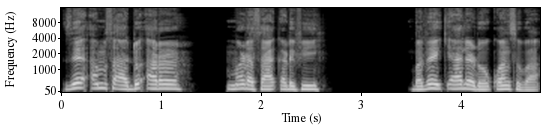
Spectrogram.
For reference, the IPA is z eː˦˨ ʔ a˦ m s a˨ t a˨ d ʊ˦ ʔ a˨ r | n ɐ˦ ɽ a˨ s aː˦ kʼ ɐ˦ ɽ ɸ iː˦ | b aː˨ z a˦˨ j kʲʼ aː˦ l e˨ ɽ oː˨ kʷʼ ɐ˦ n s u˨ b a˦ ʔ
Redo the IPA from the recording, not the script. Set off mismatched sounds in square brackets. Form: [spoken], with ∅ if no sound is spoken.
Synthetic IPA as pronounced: z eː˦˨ ʔ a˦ m s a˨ [ʔ] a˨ d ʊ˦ ʔ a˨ r | [m] ɐ˦ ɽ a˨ s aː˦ kʼ ɐ˦ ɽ ɸ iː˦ | b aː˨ z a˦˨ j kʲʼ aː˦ l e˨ ɽ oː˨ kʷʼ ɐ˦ n s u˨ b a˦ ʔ

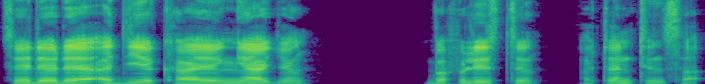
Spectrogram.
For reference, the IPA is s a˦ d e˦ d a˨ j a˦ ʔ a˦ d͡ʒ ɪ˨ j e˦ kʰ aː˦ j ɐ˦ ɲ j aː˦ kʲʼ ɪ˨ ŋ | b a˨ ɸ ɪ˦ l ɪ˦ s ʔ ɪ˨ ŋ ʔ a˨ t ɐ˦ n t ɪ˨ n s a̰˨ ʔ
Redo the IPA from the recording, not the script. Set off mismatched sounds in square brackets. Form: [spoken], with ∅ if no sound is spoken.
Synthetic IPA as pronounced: s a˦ d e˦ d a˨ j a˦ ʔ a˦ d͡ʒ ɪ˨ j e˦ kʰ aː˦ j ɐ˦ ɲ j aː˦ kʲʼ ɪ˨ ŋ | b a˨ ɸ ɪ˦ l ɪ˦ s [t] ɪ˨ ŋ ʔ a˨ t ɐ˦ n t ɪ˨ n s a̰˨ ʔ

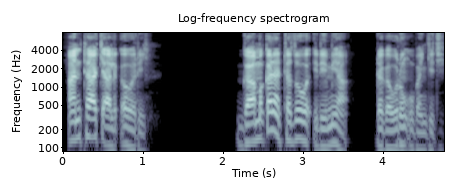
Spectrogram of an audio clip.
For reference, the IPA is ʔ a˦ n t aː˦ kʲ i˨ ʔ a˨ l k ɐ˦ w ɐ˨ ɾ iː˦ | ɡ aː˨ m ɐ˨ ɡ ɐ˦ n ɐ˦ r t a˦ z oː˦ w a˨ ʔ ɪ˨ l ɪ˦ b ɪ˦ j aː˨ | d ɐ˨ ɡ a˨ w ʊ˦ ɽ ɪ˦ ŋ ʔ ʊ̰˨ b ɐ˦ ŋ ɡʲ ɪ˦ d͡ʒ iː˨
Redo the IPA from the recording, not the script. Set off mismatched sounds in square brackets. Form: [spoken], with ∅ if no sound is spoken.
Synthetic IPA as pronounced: ʔ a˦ n t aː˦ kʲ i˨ ʔ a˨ l [kʼ] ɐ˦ w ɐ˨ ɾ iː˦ | ɡ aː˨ m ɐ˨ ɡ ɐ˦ n [ɐ˨] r t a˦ z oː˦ w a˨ ʔ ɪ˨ l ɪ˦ [m] ɪ˦ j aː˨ | d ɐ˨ ɡ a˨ w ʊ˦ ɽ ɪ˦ ŋ ʔ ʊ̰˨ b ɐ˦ ŋ ɡʲ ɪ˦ d͡ʒ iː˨

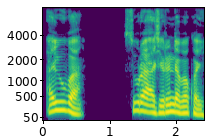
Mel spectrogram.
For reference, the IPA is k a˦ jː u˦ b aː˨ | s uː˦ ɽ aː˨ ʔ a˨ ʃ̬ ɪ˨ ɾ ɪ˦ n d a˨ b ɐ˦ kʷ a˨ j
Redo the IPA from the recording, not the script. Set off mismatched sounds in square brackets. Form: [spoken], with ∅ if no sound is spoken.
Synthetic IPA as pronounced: [ʔ] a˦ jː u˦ b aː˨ | s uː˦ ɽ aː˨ ʔ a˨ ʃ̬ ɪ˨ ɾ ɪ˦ n d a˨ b ɐ˦ kʷ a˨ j

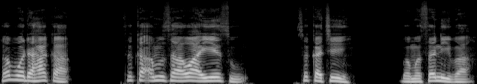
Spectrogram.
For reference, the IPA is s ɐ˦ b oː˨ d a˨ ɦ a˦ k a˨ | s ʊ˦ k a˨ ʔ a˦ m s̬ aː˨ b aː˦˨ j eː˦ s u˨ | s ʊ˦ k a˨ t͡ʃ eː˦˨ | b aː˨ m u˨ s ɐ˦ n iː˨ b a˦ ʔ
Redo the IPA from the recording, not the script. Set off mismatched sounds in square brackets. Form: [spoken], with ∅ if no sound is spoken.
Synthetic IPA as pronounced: s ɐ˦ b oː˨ d a˨ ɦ a˦ k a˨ | s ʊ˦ k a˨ ʔ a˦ m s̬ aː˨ [w] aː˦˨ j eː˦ s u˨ | s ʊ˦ k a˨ t͡ʃ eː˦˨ | b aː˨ m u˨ s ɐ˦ n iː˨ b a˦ ʔ

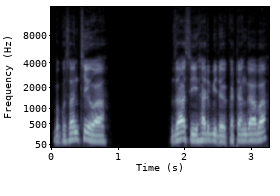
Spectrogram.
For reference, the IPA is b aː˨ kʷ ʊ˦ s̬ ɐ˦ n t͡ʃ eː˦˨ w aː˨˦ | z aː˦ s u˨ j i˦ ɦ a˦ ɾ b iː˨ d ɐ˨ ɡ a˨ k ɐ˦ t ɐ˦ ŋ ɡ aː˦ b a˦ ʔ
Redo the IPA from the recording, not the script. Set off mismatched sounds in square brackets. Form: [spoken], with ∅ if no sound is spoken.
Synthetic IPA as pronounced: b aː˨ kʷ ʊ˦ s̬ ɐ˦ n t͡ʃ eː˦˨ w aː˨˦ | z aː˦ s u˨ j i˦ ɦ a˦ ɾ b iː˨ d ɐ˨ ɡ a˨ k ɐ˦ t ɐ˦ ŋ ɡ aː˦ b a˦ ʔ

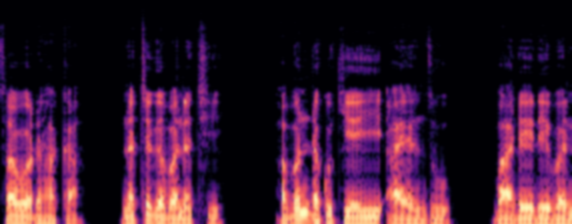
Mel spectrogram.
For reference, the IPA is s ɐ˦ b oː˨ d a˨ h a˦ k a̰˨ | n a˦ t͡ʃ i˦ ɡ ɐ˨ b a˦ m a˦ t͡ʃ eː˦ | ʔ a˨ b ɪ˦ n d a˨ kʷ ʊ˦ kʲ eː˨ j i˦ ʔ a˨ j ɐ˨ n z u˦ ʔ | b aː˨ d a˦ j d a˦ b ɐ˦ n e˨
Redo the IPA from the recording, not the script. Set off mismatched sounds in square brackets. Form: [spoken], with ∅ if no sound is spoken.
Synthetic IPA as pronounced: s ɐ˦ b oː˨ d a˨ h a˦ k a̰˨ | n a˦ t͡ʃ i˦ ɡ ɐ˨ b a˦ [n] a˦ t͡ʃ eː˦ | ʔ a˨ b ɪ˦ n d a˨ kʷ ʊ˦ kʲ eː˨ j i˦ ʔ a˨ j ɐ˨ n z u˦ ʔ | b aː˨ d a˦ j d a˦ b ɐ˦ n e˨

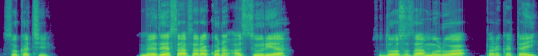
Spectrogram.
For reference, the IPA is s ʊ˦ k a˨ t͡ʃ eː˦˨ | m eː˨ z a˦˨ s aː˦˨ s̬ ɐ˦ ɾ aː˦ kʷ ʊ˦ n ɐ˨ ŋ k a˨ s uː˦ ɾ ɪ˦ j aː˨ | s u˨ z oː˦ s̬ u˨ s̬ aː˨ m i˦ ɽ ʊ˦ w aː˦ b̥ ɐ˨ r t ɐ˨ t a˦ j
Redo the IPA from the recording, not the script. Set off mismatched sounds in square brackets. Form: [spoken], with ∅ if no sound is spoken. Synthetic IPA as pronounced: s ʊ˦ k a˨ t͡ʃ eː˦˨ | m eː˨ z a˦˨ s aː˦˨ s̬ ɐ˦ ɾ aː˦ kʷ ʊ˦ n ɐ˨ ŋ [ʔ] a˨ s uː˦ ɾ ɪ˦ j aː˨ | s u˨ z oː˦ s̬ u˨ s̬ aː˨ m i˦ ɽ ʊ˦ w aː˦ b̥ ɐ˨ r [k] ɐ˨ t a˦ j

